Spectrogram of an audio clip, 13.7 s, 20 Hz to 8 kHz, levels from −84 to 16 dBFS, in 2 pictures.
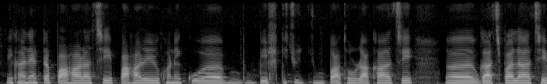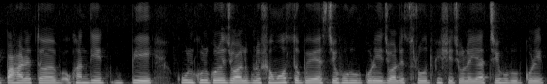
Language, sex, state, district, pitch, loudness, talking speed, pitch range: Bengali, female, West Bengal, Purulia, 185 Hz, -28 LUFS, 195 wpm, 180-195 Hz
